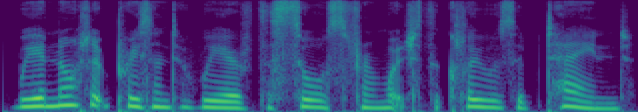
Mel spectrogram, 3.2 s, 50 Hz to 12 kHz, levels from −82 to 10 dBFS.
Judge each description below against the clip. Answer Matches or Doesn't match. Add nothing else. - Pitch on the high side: Matches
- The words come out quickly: Matches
